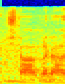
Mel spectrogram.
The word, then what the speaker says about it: সাগরঃ: সাগর, যখনই বিসর্গ থাকবে এটা হ উচ্চারণ হবে লাস্টে, স্কন্দ সাগর।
